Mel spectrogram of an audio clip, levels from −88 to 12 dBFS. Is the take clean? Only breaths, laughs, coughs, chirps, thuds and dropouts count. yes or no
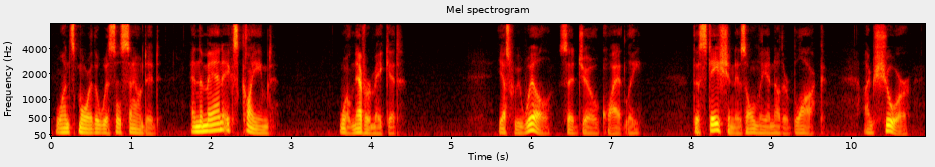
yes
